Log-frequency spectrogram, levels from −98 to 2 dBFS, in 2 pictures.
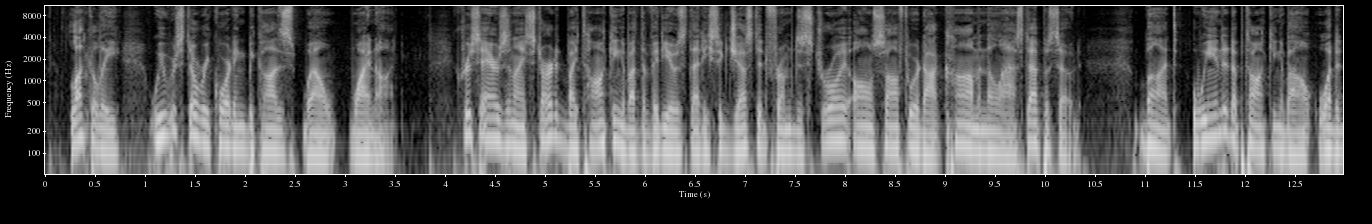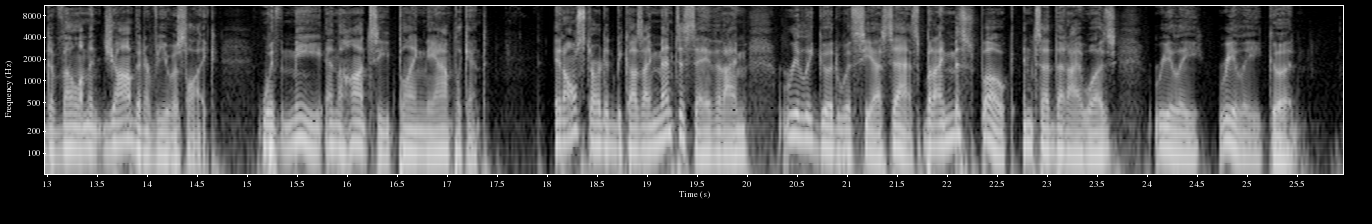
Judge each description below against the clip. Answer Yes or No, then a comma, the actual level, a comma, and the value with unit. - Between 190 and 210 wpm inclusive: No, average, 175 wpm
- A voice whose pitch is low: Yes, low, 110 Hz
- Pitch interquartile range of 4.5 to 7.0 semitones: Yes, average, 5.1 semitones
